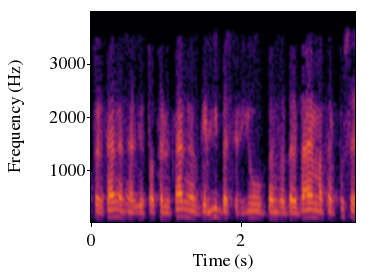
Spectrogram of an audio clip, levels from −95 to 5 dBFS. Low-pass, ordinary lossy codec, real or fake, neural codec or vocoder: 3.6 kHz; MP3, 24 kbps; fake; vocoder, 44.1 kHz, 128 mel bands every 512 samples, BigVGAN v2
